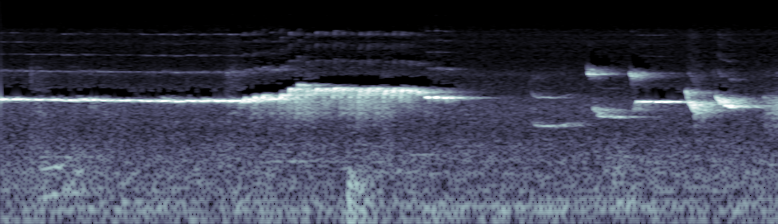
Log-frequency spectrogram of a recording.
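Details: Yellow domestic canary singing a sustained even tone that swells into a rolling trill, followed by short clipped whistled notes jumping between pitches, with background hiss.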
